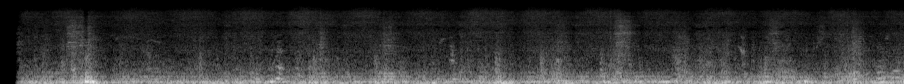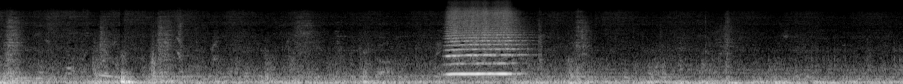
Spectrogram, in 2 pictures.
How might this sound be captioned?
Soundscapes > Other
Talyllyn Railway
Recording from the inside of a train carriage on the Talyllyn heritage railway. You can hear the clanking of the train and a whistle at the end.
clatter, locomotive, rail, whistle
